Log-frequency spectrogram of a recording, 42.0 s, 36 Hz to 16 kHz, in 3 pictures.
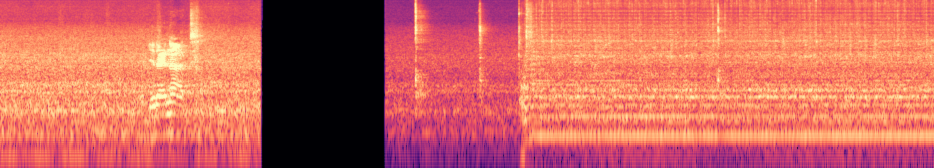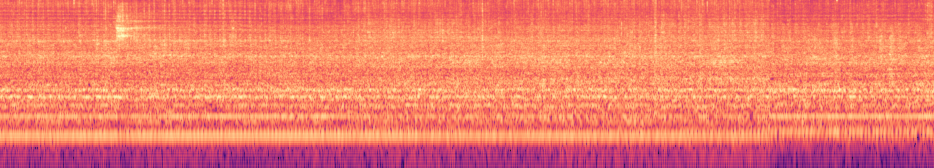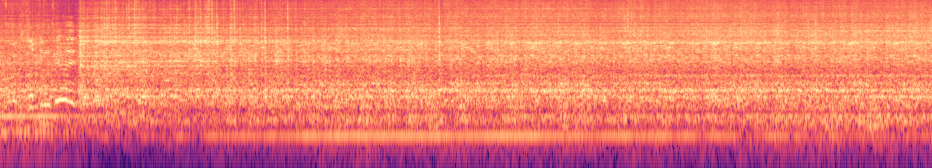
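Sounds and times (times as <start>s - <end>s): bandsaw pump electric hum: 7.2s - 42.0s.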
